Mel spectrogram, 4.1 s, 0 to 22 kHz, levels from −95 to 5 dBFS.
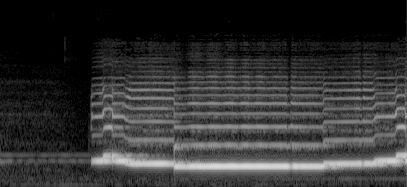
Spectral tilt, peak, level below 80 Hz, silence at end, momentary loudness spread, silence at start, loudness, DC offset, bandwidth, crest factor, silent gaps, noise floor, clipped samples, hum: -2.5 dB/octave; -10 dBFS; -74 dBFS; 0 s; 7 LU; 0.9 s; -17 LUFS; under 0.1%; 4.8 kHz; 8 dB; none; -61 dBFS; under 0.1%; none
